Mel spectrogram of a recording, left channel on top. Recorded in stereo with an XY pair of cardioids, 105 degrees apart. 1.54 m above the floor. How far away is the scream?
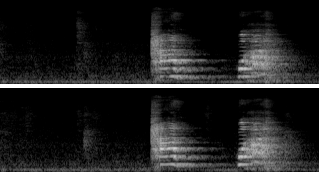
About 1.1 m.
